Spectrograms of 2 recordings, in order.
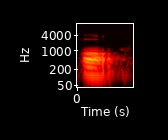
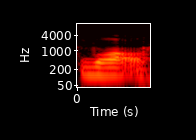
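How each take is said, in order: First: The word is a bare vowel sound. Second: The word begins with a w sound. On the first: The speaker calls it right. "It's o" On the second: The speaker calls it wrong. "it's not wool"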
